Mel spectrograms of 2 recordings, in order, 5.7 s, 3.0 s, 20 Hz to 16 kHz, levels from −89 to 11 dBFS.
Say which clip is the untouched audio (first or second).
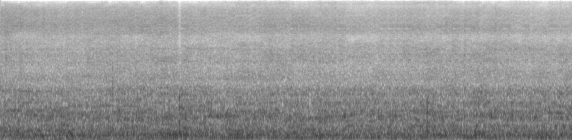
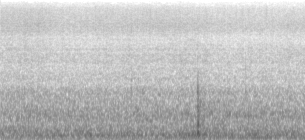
second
